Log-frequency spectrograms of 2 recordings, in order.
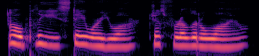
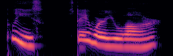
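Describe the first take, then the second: First: Bambi begging the butterfly gently. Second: Calling out. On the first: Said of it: "Bambi begged him". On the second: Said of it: "Bambi called to him". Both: A narrator's reading.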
